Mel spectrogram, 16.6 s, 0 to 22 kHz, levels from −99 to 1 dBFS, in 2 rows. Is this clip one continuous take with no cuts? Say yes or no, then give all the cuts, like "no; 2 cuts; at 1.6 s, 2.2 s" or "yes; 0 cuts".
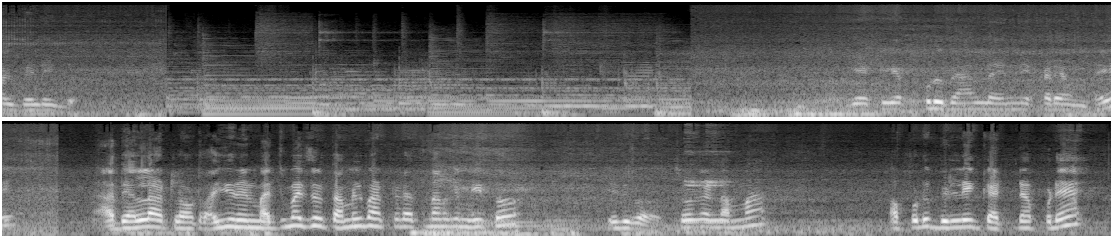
yes; 0 cuts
